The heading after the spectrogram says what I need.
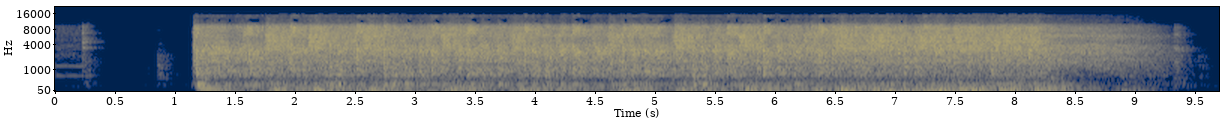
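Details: Ultima GTR supercar sat 7 years in a warehouse, very cold first start: several seconds of loud, steady cranking before the engine catches, then tails off; oil pressure present, didn't rev well cold, extended cranking.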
